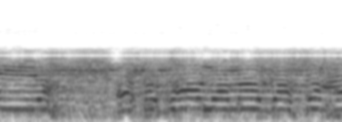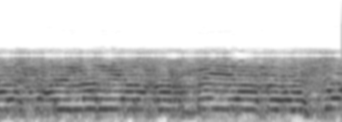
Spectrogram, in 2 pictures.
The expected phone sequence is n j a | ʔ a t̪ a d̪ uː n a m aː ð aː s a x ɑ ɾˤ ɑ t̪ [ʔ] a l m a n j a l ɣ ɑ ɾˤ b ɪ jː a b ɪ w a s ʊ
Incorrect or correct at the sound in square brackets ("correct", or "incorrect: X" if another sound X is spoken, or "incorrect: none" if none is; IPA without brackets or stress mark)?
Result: correct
